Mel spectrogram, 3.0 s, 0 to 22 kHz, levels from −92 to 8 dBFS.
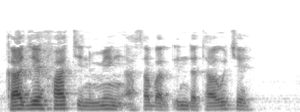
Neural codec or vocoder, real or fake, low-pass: none; real; 7.2 kHz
